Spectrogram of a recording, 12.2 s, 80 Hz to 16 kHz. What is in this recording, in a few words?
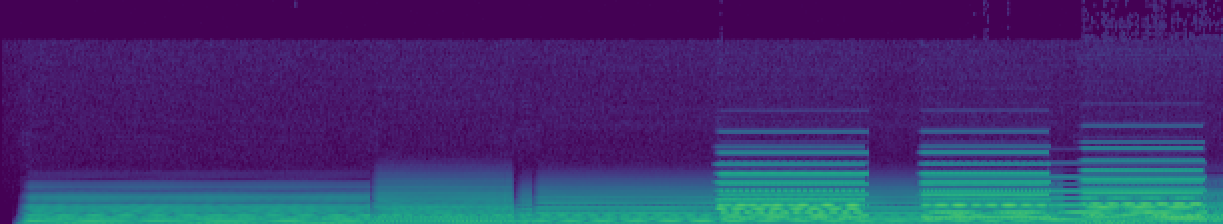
Harmonium, Yamaha TX802; Performances; Factory Patches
